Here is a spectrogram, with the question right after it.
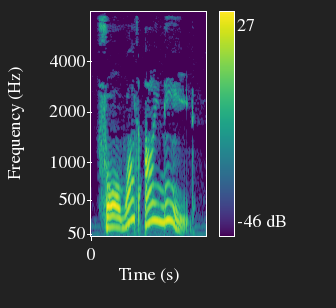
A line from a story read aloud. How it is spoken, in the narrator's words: said Rincewind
